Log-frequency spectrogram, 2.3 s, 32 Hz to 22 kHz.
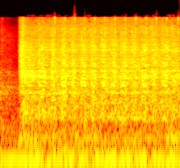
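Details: Toyota Camry 20 with hard start, using the crankshaft-sensor signal wired from a second Toyota, start signal on, relay and fuel pump clicking on: starter cranks evenly and rapidly over two seconds without catching; spark present, cause unconfirmed.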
